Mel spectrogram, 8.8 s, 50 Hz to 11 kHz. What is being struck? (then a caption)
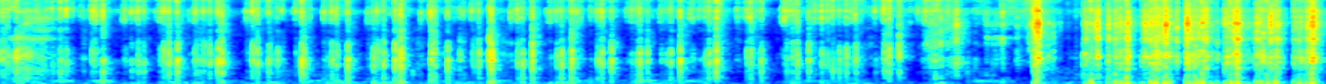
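Plastic game case, possibly in wrapping. A small, hollow blue plastic PS4 game case for The Last of Us Part 2, closed and possibly still in its wrapping, is held in both hands and tapped and scratched with the fingertips. Dense, irregular crinkling, tapping and scratching sounds follow one another quickly, with short dry clicks and a bright, papery rustle. The sound grows louder and busier toward the end.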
